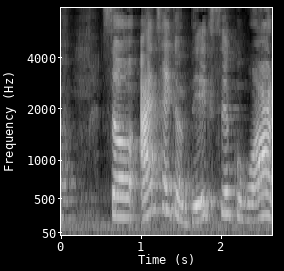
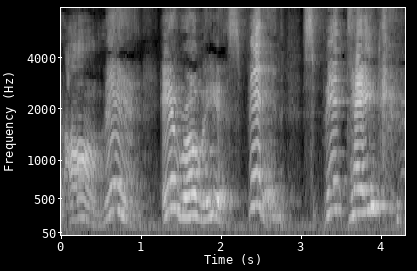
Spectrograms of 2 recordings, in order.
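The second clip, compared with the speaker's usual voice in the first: laughing instructor; 3 semitones higher, slower than usual. Retold or imitated. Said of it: "He was like".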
